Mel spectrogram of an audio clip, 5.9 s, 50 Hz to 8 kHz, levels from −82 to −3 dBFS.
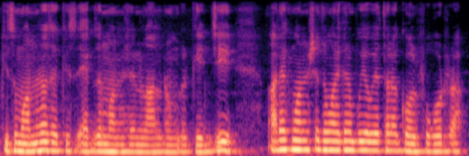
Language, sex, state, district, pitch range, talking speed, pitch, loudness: Bengali, male, Tripura, West Tripura, 145-165 Hz, 175 wpm, 150 Hz, -14 LUFS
